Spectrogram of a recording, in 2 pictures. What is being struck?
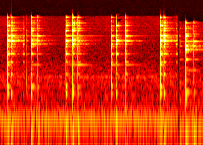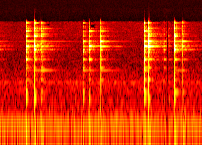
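Steel kitchen knife blade tapped with fingernails.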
